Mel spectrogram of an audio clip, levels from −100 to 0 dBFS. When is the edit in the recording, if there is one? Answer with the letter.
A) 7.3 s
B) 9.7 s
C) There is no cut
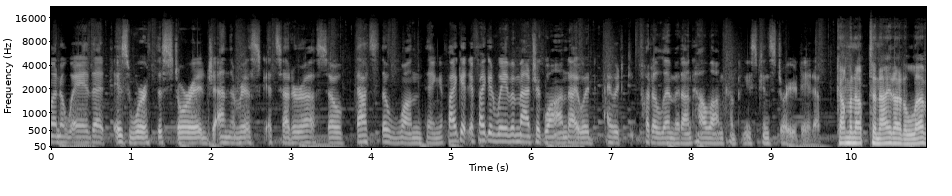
B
